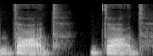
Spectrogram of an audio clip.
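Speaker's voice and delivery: "dod" with a thick, heavy D; heavy D sound. Shown as a demonstration. Teacher shows learners the distinct letter, heavy D sound. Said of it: "It's kinda heavy D sound".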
